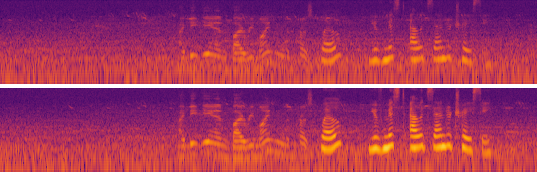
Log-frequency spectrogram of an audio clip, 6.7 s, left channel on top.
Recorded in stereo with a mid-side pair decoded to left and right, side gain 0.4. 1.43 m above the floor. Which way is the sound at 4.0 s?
70° right.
